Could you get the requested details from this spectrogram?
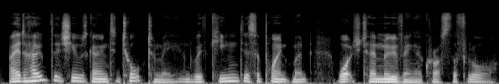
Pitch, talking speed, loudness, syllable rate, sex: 125 Hz, 250 wpm, -17 LUFS, 6.1 syllables/s, male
